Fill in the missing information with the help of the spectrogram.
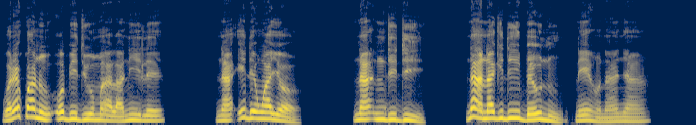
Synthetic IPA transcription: we˨ɾe˦kʷa˦nʊ˨o˦bi˦dɪ˨u˦ma˦a˨la˨niː˦le˦ | na˨ʔɪ˦dɪ˦ŋʷa˦jɔ˨ | na˨n̩˨dɪ˨dɪ˨ | na˦a˨na˦ɡɪ˦dɪ˦be˨˦u˦nu˨nɪ˦ɦʊ˨na˨a˦ɲa˦

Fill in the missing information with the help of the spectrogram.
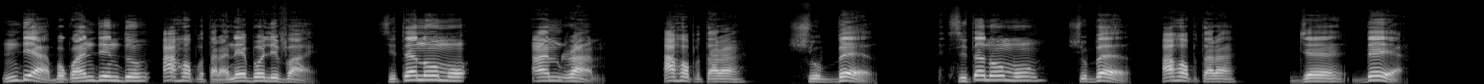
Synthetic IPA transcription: n̩˦dɪ˦a˨bʊ˨kʷa˨n̩˦dɪ˦n̩˦dʊ˦a˦ɦɔ˦pʊ˨ta˨ɾa˨ne˦bo˦li˦va̰˨ɪ̰˨ | si˨te˦nʊ˦mʊ˨ | a˦m˦ɾa˨m̩˨ | a˦ɦɔ˦˨pʊ˨ta˨ɾa˨ | ʃu˨be˦˨l | si˨te˦nʊ˦mʊ˨ | ʃu˨be˦˨l | a˦ɦɔ˦pʊ˨ta˨ɾa˨ | d͡ʒe˨de˦ja̰˨

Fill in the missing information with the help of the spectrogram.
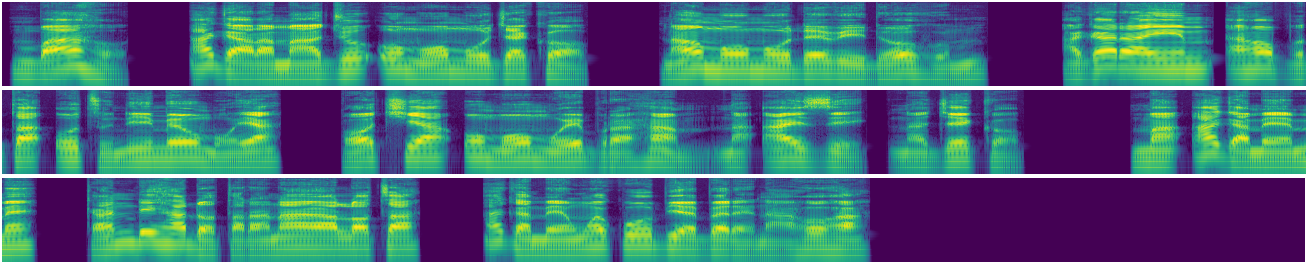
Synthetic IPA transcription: ŋ͡m̩˨ɡ͡ba˦a˦ɦʊ̰˨ | a˦ɡa˨ɾa˨m̩˨a˨d͡ʒʊ˦ʔʊ˦mʊ˨ʊ˦mʊ˨d͡ʒe˦kɔ˦˨b̚ | na˨ʊ˦mʊ˨ʊ˦mʊ˦de˦vi˨do˦ɦṵ˨m̩˦ | a˨ɡa˦ɾa˨ɣɪ˦m̩˦a˦ɦɔ˦pʊ˨ta˦ʔo˦tu˨ni˦me˦ʊ˦mʊ˨ja˦ | kɔ˦t͡ʃɪ˦a˦ʊ˦mʊ˨ʊ˦mʊ˨e˦bɾa˨ɦa˦˨m̩˨na̰˨ʔa˦ɪ˦zḭ˨k̚na˨d͡ʒe˦kɔ̰˨b̚ | ma˨ʔa˦ɡa˨me˨me˦ | ka˨n̩˦dɪ˦ɦa˦dɔ˨ta˨ɾa˨na˦ɣa˦lɔ˦ta˦ | a˦ɡa˨me˨ŋʷe˦kʷo˦bi˦e˨be˨ɾe˨na̰˨ɦʊ˦ɦa˦

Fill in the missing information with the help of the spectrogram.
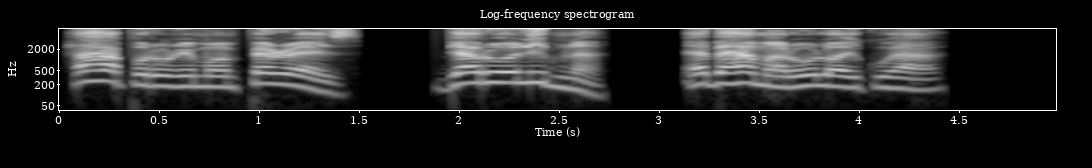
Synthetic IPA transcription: ha˦ɦa˦pʊ˨ɾʊ˨ɾi˨mɔ˨m̩˨pe˦ɾe˨z | bja˦ɾʊ˦o˦li˦bna̰˨ | e˦be˦ɦa˦ma˨ɾʊ˨ʊ˦lɔ˦i˦kʷu˦ɦa˦

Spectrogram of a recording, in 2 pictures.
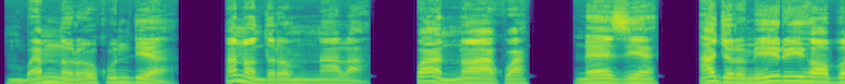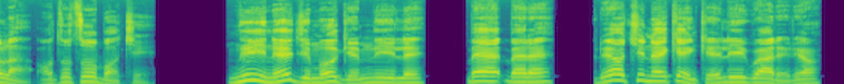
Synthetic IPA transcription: ŋ͡m̩˨ɡ͡be˨m̩˦nʊ˨ɾo˦kʷu˦n̩˦dɪ˦a̰˨ | a˦nɔ˨dʊ˨ɾʊ˨m̩˦na˨la̰˨ | kʷa˦˨n̩˨nɔ˦a˦kʷa˦ | ne˦zi˦e˦ | a˦d͡ʒʊ˨ɾʊ˨m̩˦i˦ɾu˦i˦ɦɔ˦bʊ˦la̰˨ʔɔ˨t̬ʊ˦tʊ˦bɔ˨t͡ʃɪ̰˨ | ni˦ɦi˨ne˦d͡ʒi˨m̩˦o˦ɡe˨m̩˦niː˦le˦ | k͡peː˦k͡pe˦ɾe˦ | ɾjɔ˦t͡ʃi˦ne˦ke˦ŋ̩˨ke˨˦li˦ɡʷa˦ɾɪ̰˨ɾjɔ˦

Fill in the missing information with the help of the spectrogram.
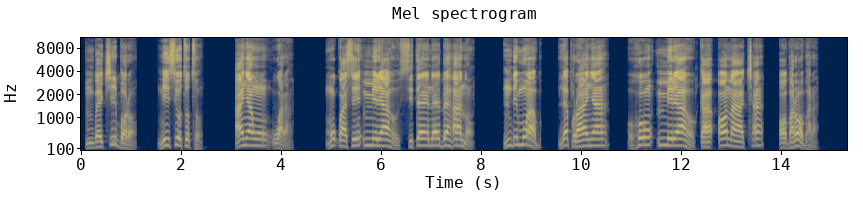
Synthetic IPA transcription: ŋ͡m̩˨ɡ͡be˨t͡ʃi˦bɔ˨ɾɔ̰˨ | ni˦si˦ʊ˦tʊ˦tʊ̰˨ | a˦ɲa˦ŋʷʊ˦wa̰˨ɾa̰˨ | mʊ˦kʷa˨sɪ˦m̩˦mi˦ɾi˦a˦ɦʊ̰˨si˦te˦ne˦be˦ɦa˦nɔ̰˨ | n̩˦dɪ˦mu˦a˨bʊ˨ | le˦pʊ˨ɾa˦ɲa˦˨ | ɦʊ˦m̩˦mi˦ɾi˦a˦ɦʊ̰˨ka˨ɔ˦na˨a˨t͡ʃa˦ | ɔ˨ba˨ɾɔ˦˨ba̰˨ɾa̰˨

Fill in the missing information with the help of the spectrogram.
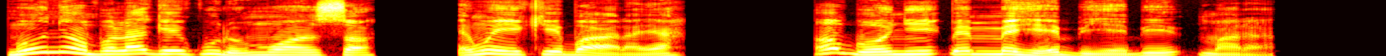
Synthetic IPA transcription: mo˦ɲe˦ɔ˨bʊ˨la˦ɡe˦kʷu˦ɾu˨m̩˦m˦ɔ˦n̩˦sɔ˦ | e˨ŋʷe˦i˦kɪ˦bɔ˦a˨ɾa̰˨ja˦ | ɔ˦bʊ˨o˦ɲe˦i˦k͡pe˦m̩˦me˦ɦe˨˦bi˨e˨bɪ˦ma̰˨ɾa̰˨

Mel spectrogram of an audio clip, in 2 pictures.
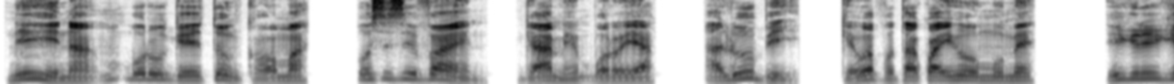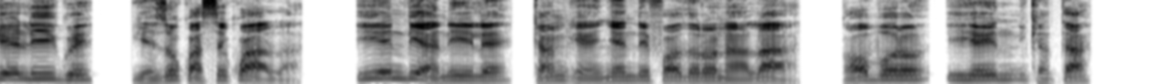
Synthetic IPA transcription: ni˦ɦi˨na˨ŋ͡m̩˦k͡pʊ˦ɾʊ˦ɡe˨to˦ŋ̩˨kɔ˨ɔ˦ma˦ | o˦s̬i˦s̬i˦va˦ɪ˨n̩˨ɡa˨˦mɪ̰˨ŋ͡m̩˦k͡pʊ˦ɾʊ˦ja˦ | a˨lu˦bḭ˨ | ɡ̥e˨wʷe˦pʊ˨ta˦kʷa˦i˦ɦo˦o˦˨mu˦me˦ | i˦ɡi˦ɾi˦ɡe˦e˦li˦ɡʷe˦ | ɡe˨zo˦kʷa˨sɪ˦kʷa˦a˨la̰˨ | i˦ɦe˦n̩˦dɪ˦a˨niː˦le˦ka˨m̩˦ɡe˨ɲe˦n̩˦dɪ˦fɔ˦dʊ˦ɾʊ˦na̰˨la̰˦˨ | kɔ˨ɔ˦bʊ˦ɾʊ˦i˦ɦe˦ko˨ta˦

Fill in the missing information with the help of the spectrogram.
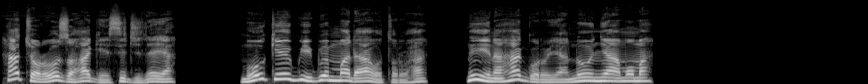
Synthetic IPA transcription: ha˦t͡ʃɔ˨ɾʊ˨ʊ˦zɔ˨ɦa˦ɡe˨si˦d͡ʒḭ˨de˦ja˦ | mo˦ke˦e˦ɡʷi˨ɡʷe˦m̩˦ma˦da˦ɦʊ˨tʊ˨ɾʊ̰˨ɦa˦ | ni˦ɦi˨na˨ɦa˦ɡʊ˨ɾʊ̰˨ja˨no˦ɲe˦a˦mʊ˦ma˦

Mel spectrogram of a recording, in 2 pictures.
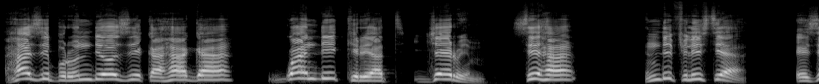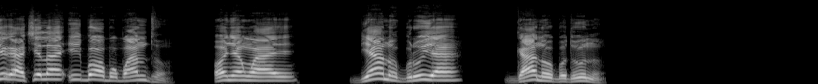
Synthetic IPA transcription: ɦa˦zi˦pʊ˨ɾʊ˨n̩˦dɪ˦o˦zi˦ka˨ɦa˦ɡa˦ | ɡʷa˦n̩˦dɪ˦ki˨ɾi˨a˨t | d͡ʒe˦ɾḭ˨m̩˨ | sɪ˦ɦa˦ | n̩˦dɪ˦fi˨li˦sti˦a̰˨ | e˨zi˦ɣa˨t͡ʃɪ˦la˦ʔi˦ɡ͡be˦ɔ˦˨ɡ͡bʊ˨ɡ͡ba˨n̩˦dʊ̰˨ | o˦ɲe˦ŋʷa˨ɲɪ˦ | bja˦nʊ˨bu˨ɾu˦ja˦ | ɡa˨˦a˦no˨bo˨du˨˦u˦nṵ˨

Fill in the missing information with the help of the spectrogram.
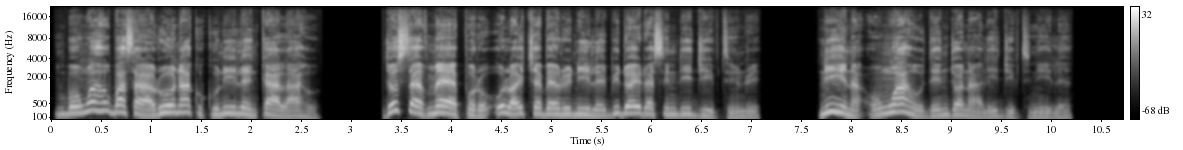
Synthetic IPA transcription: m̩˨ɡ͡bʊ˨ŋʷ˦a˦ɦʊ˨ɡ͡ba˦sa˨ɾa˨ɾu˦o˦na˦kʊ˨kʊ˨niː˦le˦ŋ̩˨ka˦a˨la˨a˦ɦʊ̰˨ | d͡ʒo˦se˨fme˦e˨pʊ˨ɾʊ˨ʔʊ˦lɔ˨i˦t͡ʃe˦be˦n̩˦ɾi˦niː˦le˦bi˦do˦i˦ɾe˦sɪ˦n̩˦dɪ˦i˦d͡ʒi˦˨p̚ti˨n̩˦ɾi˦ | ni˦ɦi˨na˨ʔʊ˨ŋʷ˦a˦ɦʊ˨dɪ˨n̩˦d͡ʒɔ˦na˨li˦d͡ʒi˨p̚tniː˦le˦

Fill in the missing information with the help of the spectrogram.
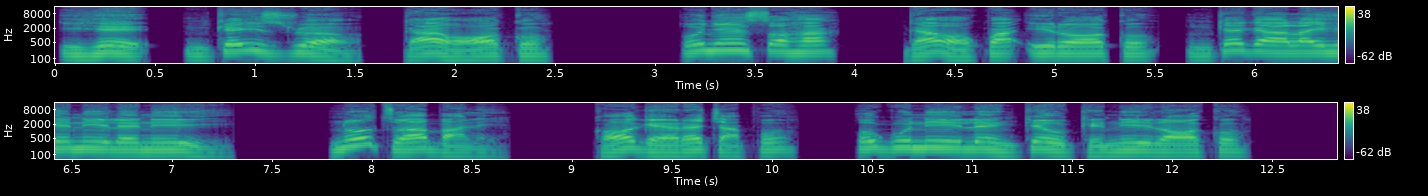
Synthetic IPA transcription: i˨ɦe˦ | ŋ̩˨ke˦i˦zre˨lɡa˦ɣɔ˨ɔ˦kʊ˦ | o˦ɲe˦n̩˦sɔ˦ɦa˦ | ɡa˦ɣɔ˨kʷa˦ʔi˦ɾɔ˦ɔ˦kʊ˦ŋ̩˨ke˦ɡa˨a˨la˦i˦ɦe˦niː˦le˦ni˦ɦḭ˨ | no˦tu˨a˦ba̰˨lɪ̰˨ | kɔ˨˦ɡe˨ɾe˦t͡ʃa˨pʊ˦ | o˦ɡʷu˦niː˦le˦ŋ̩˨ke˦o˨ke˨niː˦lɔ˦kʊ˦

